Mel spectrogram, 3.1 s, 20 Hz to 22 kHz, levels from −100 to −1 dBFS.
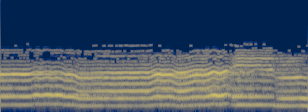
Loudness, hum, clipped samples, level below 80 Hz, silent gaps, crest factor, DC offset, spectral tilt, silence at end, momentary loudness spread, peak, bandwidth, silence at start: -24 LUFS; none; under 0.1%; -82 dBFS; none; 14 dB; under 0.1%; 1.5 dB/octave; 0 s; 6 LU; -10 dBFS; 4.6 kHz; 0 s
